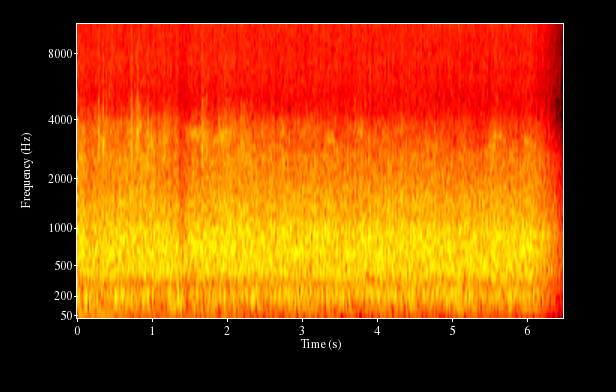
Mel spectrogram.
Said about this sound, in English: 10, 9, 8, 7, 6, 5, 4. Holding momentary. Ignition. 3, 2, liftoff.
